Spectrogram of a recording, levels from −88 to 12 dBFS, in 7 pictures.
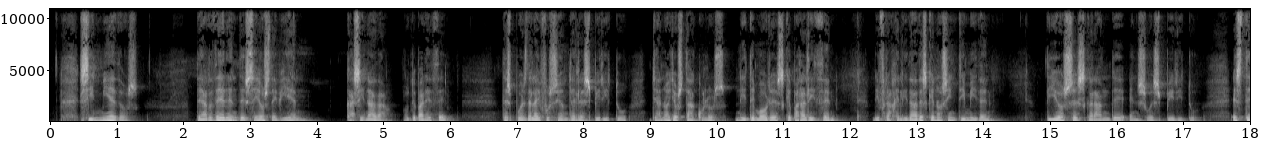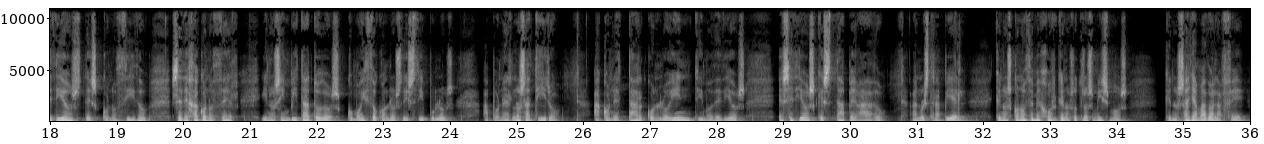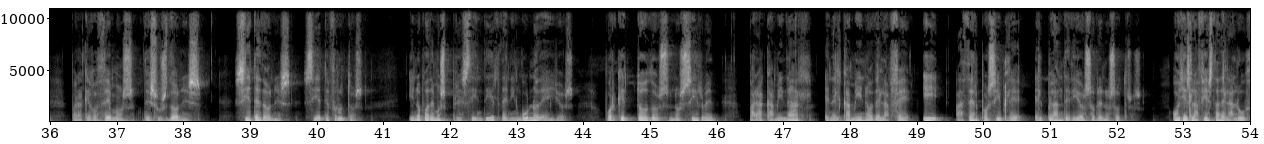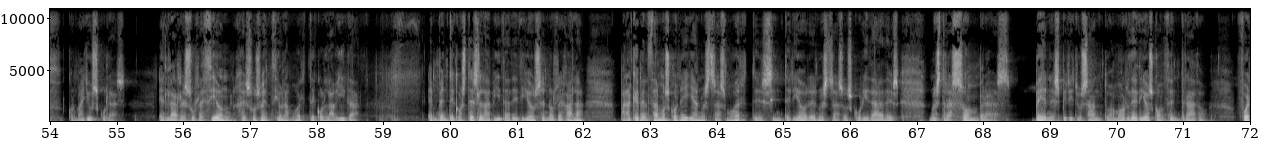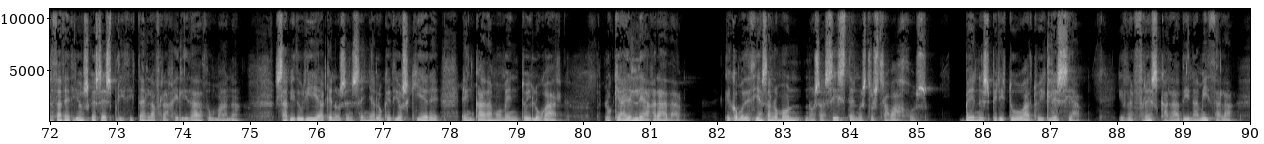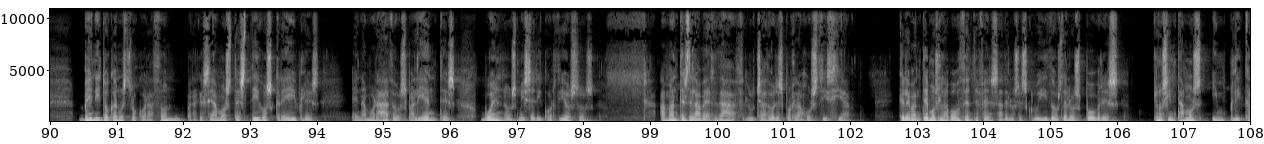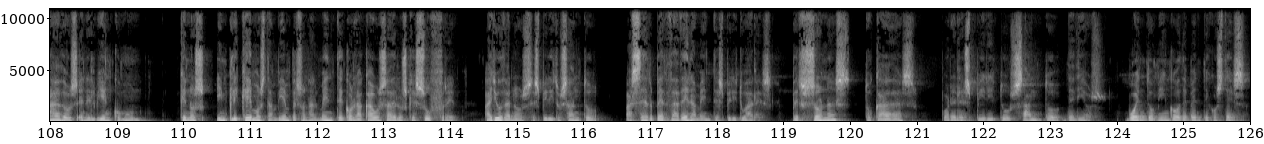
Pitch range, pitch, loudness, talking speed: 140-180 Hz, 155 Hz, -21 LUFS, 140 wpm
